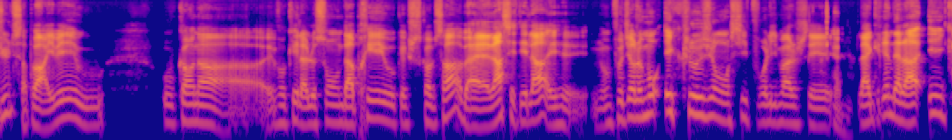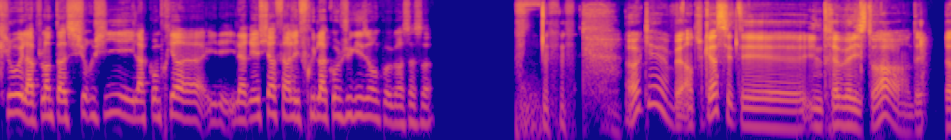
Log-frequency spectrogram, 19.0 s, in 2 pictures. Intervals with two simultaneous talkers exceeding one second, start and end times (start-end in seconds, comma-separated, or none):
none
